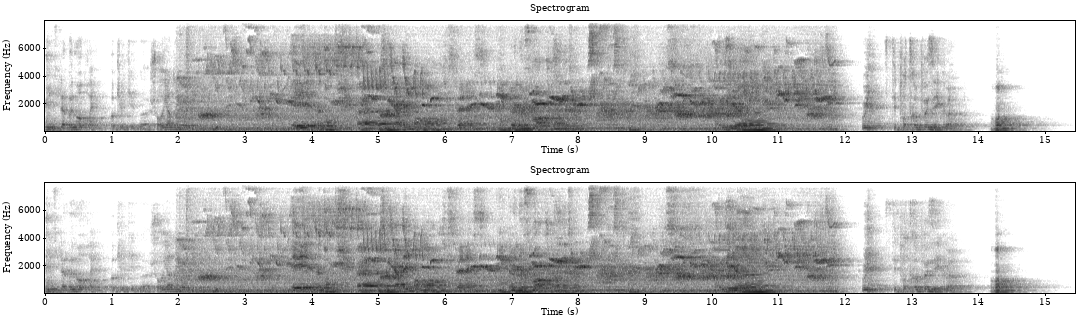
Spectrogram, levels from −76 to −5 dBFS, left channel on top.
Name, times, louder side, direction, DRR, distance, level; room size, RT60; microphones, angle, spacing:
voice 1, 0.0-2.5 7.6-7.8 9.7-11.0 11.4-11.7 12.3-13.7, left 1 dB, 30° left, 0 dB, 1.0 m, -32 dB
sound 1, 1.9-11.9, left 1 dB, ahead, 0.7 m, -24 dB
voice 2, 3.7-8.1 8.7-9.0 9.3-10.9 12.3-12.4 14.2-14.3, equal, 65° right, -1 dB, 2.3 m, -22 dB
9.1 x 8.6 x 2.4 m, 1.2 s
head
